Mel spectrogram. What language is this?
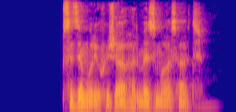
Kabardian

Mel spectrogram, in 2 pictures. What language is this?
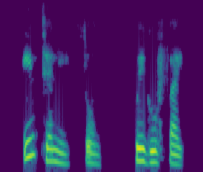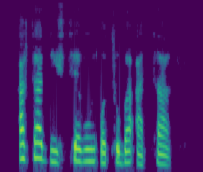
Nigerian Pidgin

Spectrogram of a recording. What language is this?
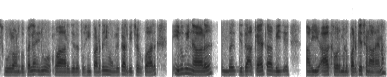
Punjabi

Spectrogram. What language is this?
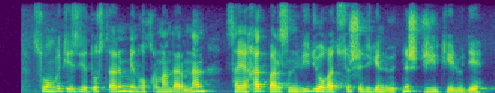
Kazakh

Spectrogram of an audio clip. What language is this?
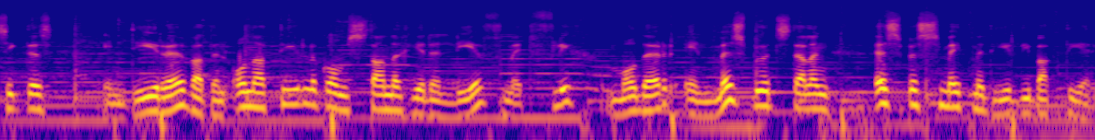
Dutch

